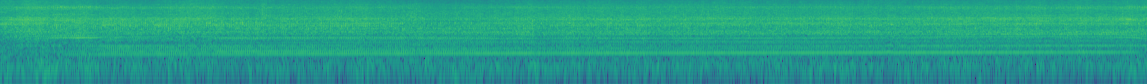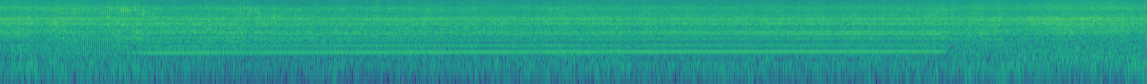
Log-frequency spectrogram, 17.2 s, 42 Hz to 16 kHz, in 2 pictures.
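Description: Honda Wave 100's single-cylinder four-stroke engine running hard at high revs under heavy wind rush, its note climbing slowly as the bike gathers speed. The engine note breaks off for about a second midway, then comes back and climbs again.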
